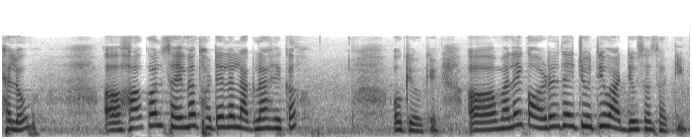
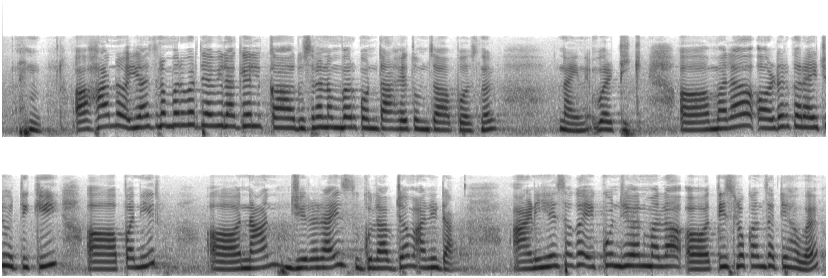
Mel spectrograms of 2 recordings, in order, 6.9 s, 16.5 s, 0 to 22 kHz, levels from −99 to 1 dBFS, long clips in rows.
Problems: constant background noise, background conversations at intervals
